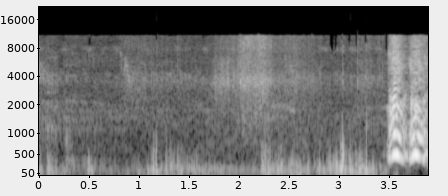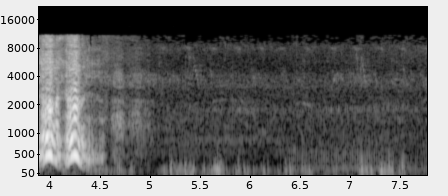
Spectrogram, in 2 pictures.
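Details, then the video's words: A big dog gives a rapid burst of about five loud, harsh barks in under a second, after low rumbling noise; quiet faint ticking follows. "Big Dog Barking Loud"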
